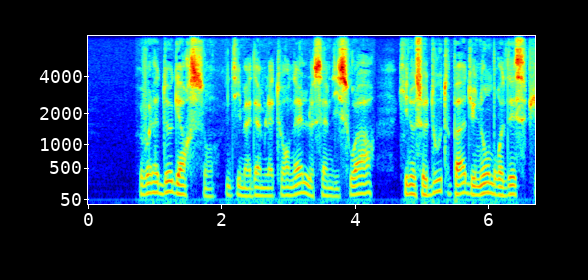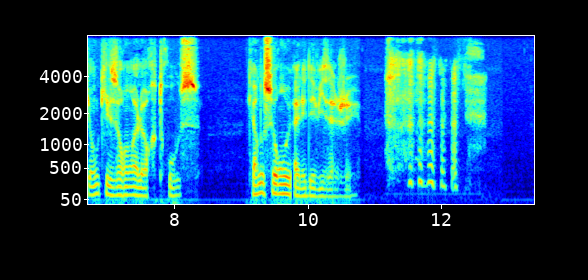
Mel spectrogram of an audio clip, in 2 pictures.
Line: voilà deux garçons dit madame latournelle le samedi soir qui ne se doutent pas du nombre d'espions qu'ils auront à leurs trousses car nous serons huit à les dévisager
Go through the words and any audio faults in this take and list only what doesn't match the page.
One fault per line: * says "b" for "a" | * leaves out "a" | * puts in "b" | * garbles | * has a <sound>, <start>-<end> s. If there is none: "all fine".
* leaves out "huit"
* has a laugh, 11.2-12.7 s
